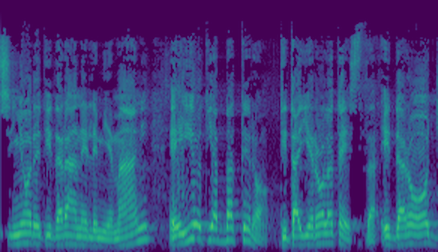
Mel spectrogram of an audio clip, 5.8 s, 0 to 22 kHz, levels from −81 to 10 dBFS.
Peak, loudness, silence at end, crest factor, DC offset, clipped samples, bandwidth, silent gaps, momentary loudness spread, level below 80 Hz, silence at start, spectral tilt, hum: -4 dBFS; -23 LUFS; 0 s; 20 dB; under 0.1%; under 0.1%; 15 kHz; none; 6 LU; -68 dBFS; 0 s; -3 dB/octave; none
